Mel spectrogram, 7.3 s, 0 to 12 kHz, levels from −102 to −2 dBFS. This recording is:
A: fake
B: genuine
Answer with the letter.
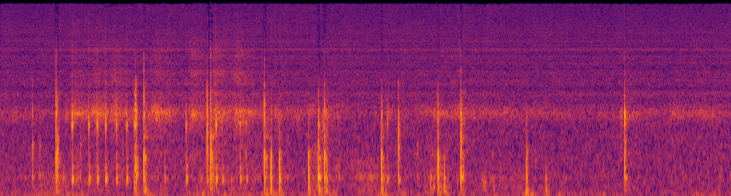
A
